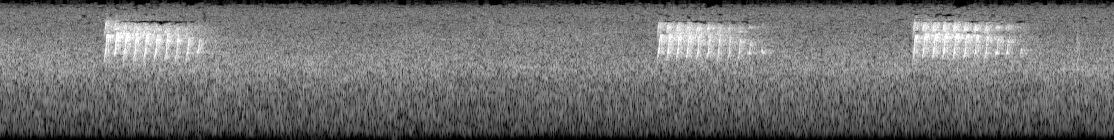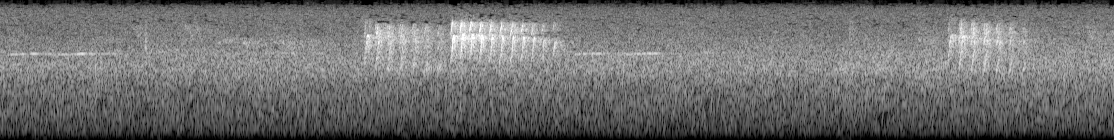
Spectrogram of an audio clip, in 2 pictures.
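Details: Scaled Antbird from Brazil giving six high, dry, rattled bursts, short and finely pulsed, at irregular gaps of one to three seconds. A faint thin whistle is heard between them over constant background hiss.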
